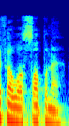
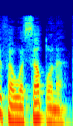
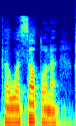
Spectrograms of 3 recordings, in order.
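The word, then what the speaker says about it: فَوَسَطْنَ: فوسطن به جمعا، در خوندن فوسطن دقت کنید، چون طایی حرف قویه در زبان عربی، حروف مجاور خودش رو به سمت خودش میکشه، نشه فوسطن، باید بشه فوسطن، فوسطن، قشنگ حرف سین تلفظ بشه.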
